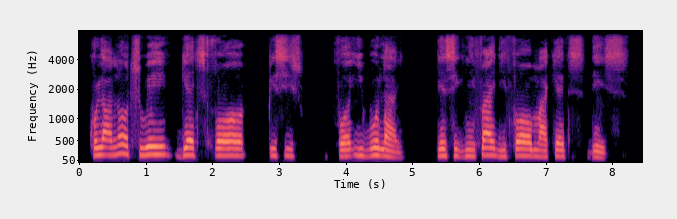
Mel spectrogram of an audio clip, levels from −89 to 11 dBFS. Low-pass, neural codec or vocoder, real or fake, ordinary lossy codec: 7.2 kHz; codec, 16 kHz, 2 kbps, FreqCodec, larger model; fake; none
